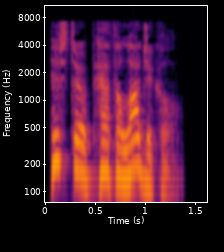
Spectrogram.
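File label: "histopathological", British English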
